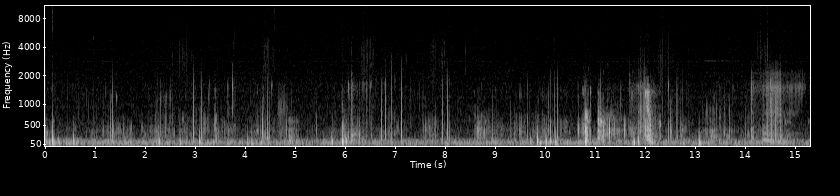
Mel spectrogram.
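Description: Low gurgling and rumbling stomach noises with scattered bubbly pops, ordinary stomach growling.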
